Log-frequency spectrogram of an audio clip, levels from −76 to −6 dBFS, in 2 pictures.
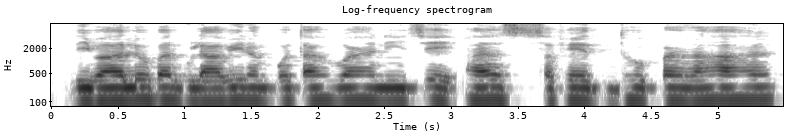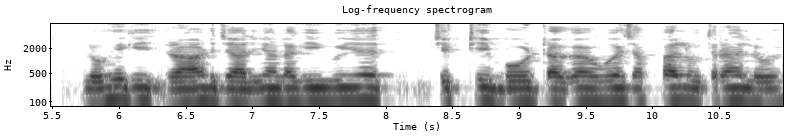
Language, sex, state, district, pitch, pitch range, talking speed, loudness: Hindi, male, Chhattisgarh, Balrampur, 110 Hz, 105-110 Hz, 160 wpm, -28 LUFS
